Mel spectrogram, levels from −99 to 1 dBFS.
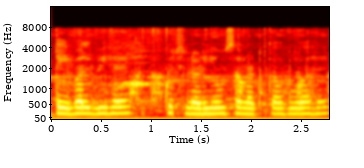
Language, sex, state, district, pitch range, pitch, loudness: Hindi, female, Chhattisgarh, Raipur, 185-200 Hz, 195 Hz, -17 LUFS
